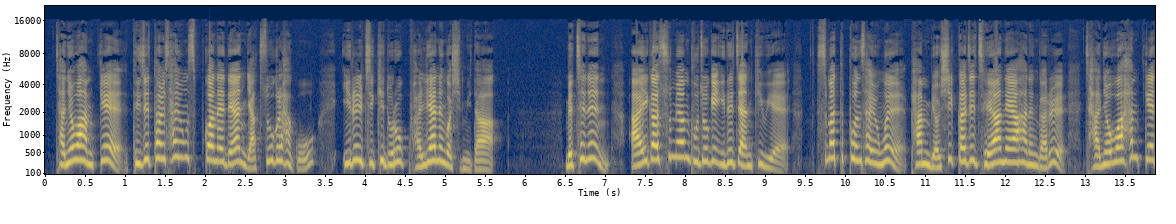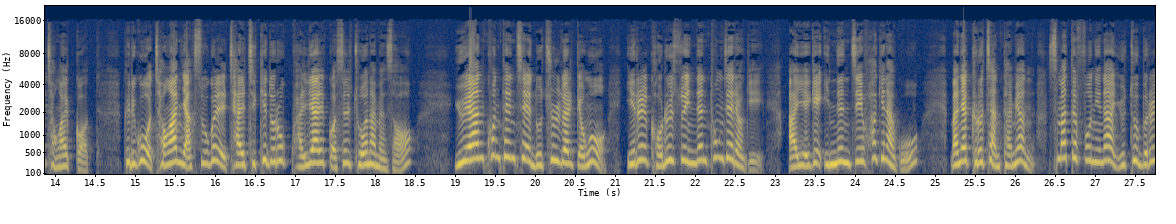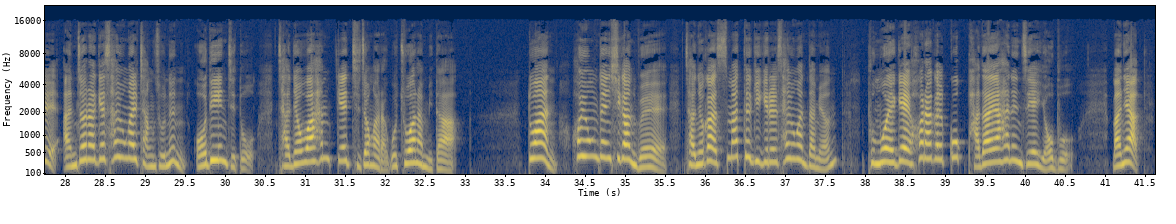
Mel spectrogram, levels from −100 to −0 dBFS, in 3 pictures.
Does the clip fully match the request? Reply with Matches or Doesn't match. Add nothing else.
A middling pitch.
Doesn't match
